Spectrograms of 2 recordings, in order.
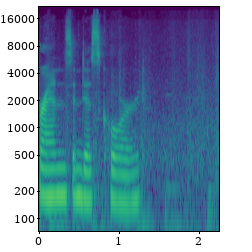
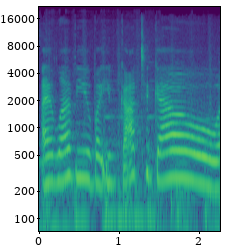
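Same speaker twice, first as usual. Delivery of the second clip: fond farewell; 7 semitones higher, 4 dB louder than usual. Real, not acted. Affectionate farewell to villager.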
